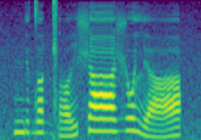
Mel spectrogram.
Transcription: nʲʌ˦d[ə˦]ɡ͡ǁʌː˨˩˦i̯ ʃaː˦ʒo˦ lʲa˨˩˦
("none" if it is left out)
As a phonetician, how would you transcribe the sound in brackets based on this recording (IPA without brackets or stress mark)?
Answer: ʌ˦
